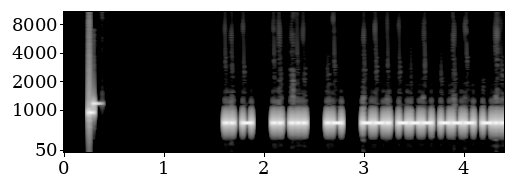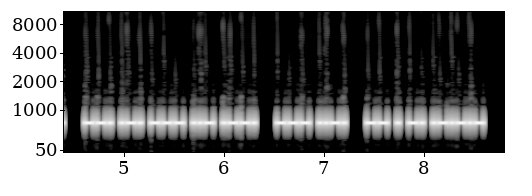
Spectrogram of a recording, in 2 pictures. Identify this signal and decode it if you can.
Morse code, heard as a keyed tone, about 40 wpm, 700 Hz. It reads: IT IS A GOOD GROUP OF MEN.
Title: Sentences from Top 1000 Words - Review Part 1 - 40wpm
